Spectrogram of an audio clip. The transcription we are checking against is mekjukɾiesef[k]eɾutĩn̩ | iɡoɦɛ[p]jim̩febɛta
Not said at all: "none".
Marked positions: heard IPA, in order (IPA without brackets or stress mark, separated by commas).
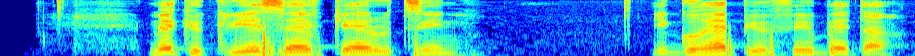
k, p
